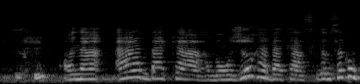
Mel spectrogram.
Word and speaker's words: Abakar: Bonjour, Abakar. C'est comme ça qu'on prononce votre nom? Oui, c'est bien Abakar, A-B-A-K-A-R.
